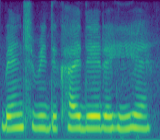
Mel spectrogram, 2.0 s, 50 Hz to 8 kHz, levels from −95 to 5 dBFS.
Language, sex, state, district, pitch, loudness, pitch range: Hindi, female, Arunachal Pradesh, Papum Pare, 225 Hz, -13 LUFS, 225-230 Hz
